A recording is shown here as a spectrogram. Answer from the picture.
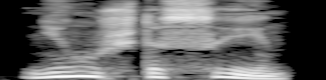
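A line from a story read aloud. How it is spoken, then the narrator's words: Quiet old man's question. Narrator (Russian): тихо спросил дед Нечай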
